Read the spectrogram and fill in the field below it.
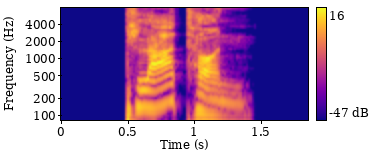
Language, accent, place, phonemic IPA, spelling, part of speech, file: German, Germany, Berlin, /ˈplaːtɔn/, Platon, proper noun, De-Platon.ogg
- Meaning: Plato (Greek philosopher)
